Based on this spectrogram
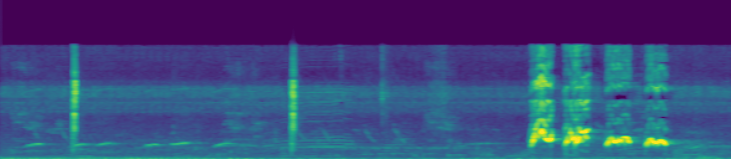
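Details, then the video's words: Greater green leafbird in njegrik style: soft rising whistled notes and a few sharp clicks, then a burst of four loud harsh chattering notes packed close together near the end. "cucak ijo gacor njegrik"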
